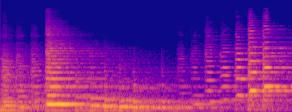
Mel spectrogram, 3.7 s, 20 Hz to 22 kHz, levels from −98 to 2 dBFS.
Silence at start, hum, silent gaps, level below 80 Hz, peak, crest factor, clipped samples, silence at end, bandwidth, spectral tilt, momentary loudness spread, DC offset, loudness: 0 s; none; none; -54 dBFS; -8 dBFS; 14 dB; under 0.1%; 0 s; 9 kHz; -6.5 dB/octave; 20 LU; under 0.1%; -22 LUFS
